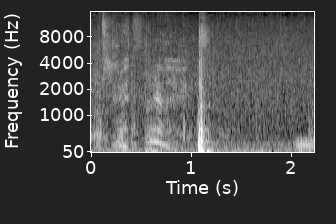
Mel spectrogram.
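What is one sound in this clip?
A heavy blow thuds sharply.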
